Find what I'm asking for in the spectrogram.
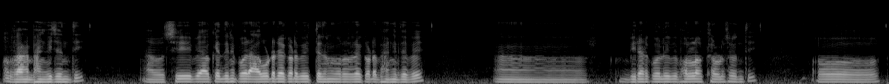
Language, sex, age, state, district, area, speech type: Odia, male, 30-45, Odisha, Ganjam, urban, spontaneous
